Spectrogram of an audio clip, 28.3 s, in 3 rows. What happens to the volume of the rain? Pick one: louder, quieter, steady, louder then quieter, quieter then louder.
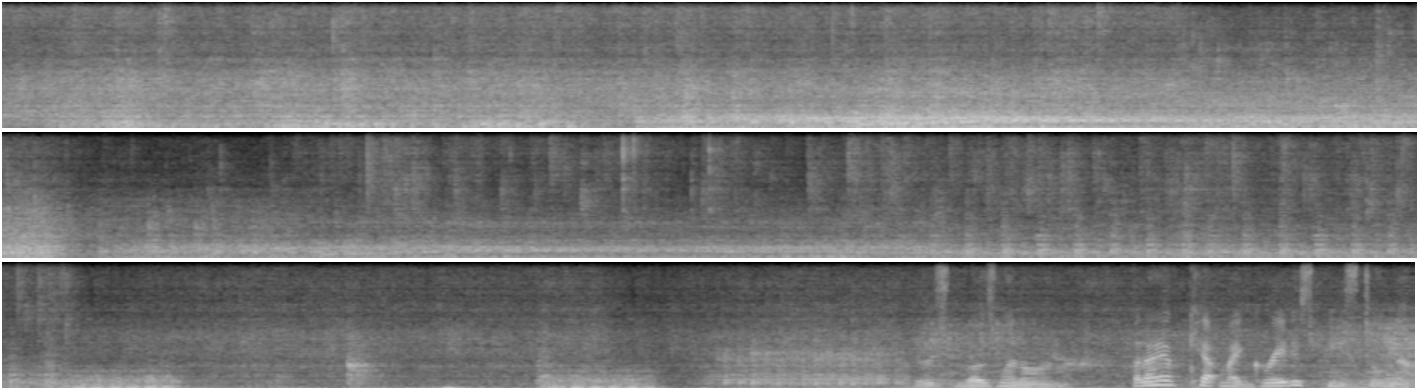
quieter.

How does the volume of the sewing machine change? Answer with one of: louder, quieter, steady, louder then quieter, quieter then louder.
quieter.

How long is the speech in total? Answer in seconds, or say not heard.
3 s.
